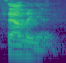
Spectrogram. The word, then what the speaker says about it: Thelian: And if you recognize and dwell in that which is intended, then you are a Thelian. Rhymes with Hellion, which means basically that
